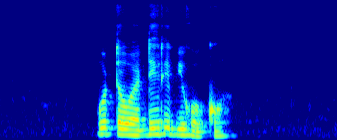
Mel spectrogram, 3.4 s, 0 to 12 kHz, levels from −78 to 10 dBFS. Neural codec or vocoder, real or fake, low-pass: codec, 24 kHz, 3.1 kbps, DualCodec; fake; 10.8 kHz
